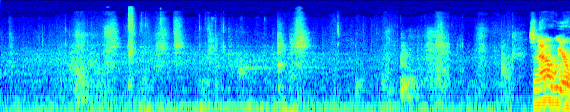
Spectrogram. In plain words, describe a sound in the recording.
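Metal clanks as a man works a lever.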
